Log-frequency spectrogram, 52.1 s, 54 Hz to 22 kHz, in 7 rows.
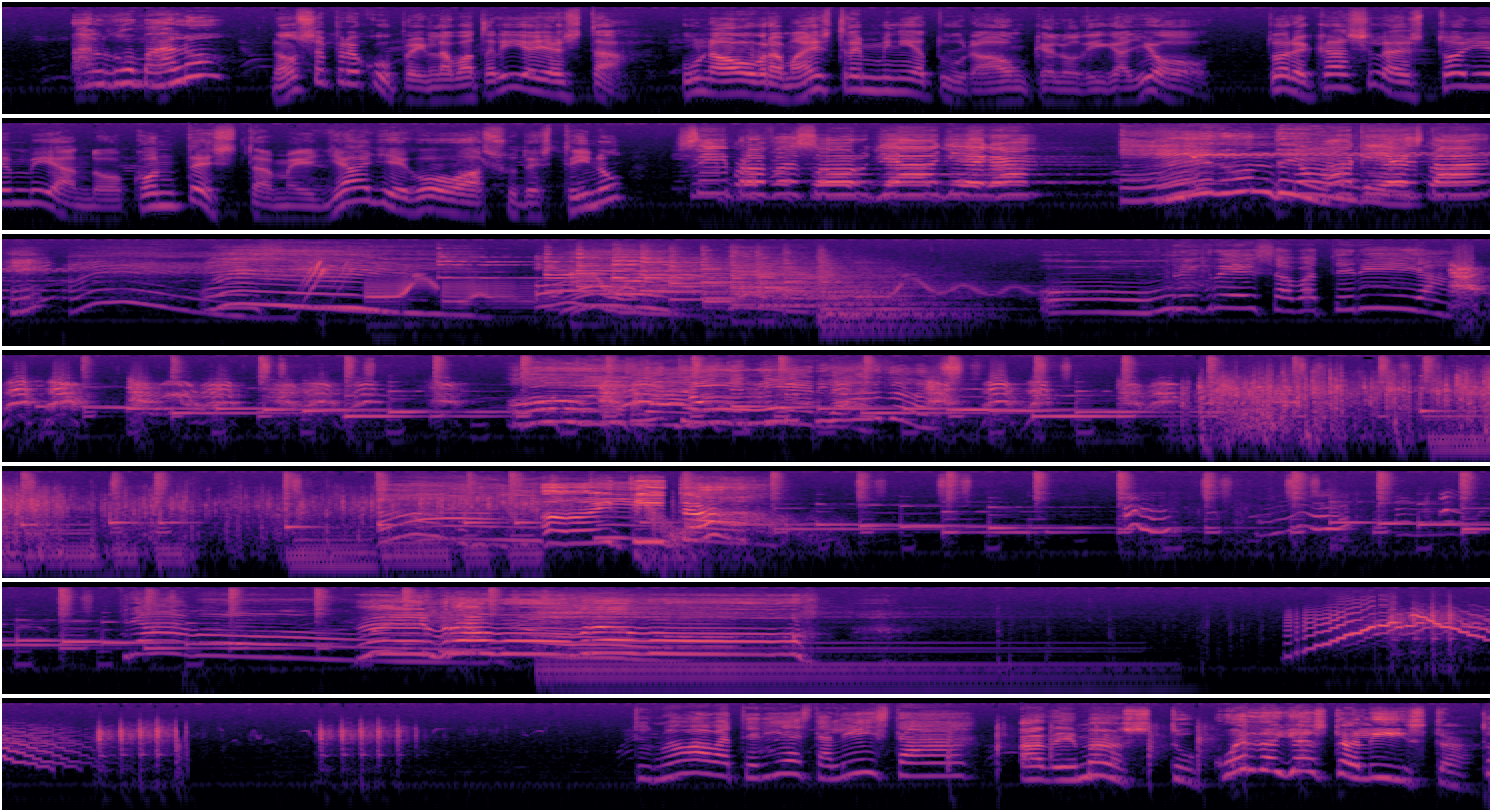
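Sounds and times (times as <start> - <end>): cartoon gliding sound effect: 13.3 - 20.1, 31.7 - 33.8, 43.6 - 45.1
cartoon background music: 16.8 - 20.0, 22.6 - 28.2, 31.2 - 43.0
small dog barking: 22.0 - 28.3
held music chord: 39.9 - 43.1.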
